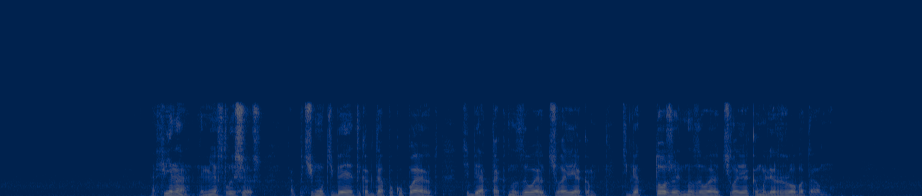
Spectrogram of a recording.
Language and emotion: Russian, angry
